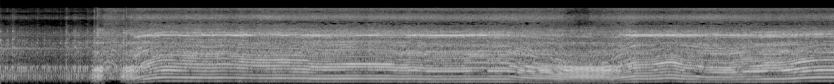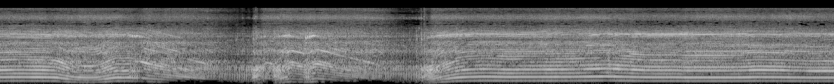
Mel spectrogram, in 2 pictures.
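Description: A chainsaw engine revs loudly close by and cuts into wood.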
